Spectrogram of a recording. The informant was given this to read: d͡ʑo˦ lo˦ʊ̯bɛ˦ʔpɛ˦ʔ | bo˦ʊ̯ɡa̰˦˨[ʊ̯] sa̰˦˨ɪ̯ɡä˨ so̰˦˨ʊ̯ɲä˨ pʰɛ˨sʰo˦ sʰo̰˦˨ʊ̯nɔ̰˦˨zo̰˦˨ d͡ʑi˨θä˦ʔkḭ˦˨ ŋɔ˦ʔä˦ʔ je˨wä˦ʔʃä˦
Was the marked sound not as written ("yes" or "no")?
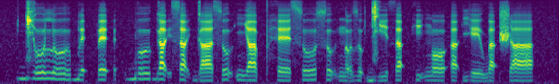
yes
